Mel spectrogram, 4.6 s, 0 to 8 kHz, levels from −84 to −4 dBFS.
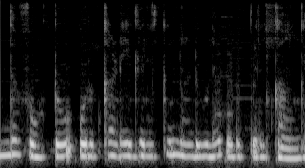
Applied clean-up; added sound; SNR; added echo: neural separator model SepFormer DNS4.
